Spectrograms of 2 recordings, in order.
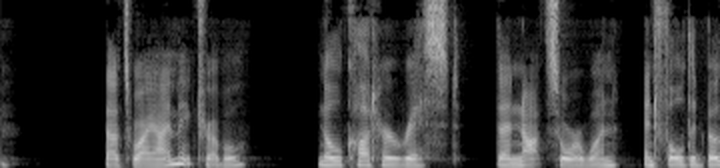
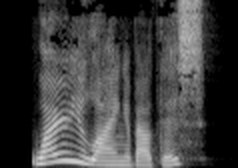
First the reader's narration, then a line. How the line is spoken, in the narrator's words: Christine snapped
